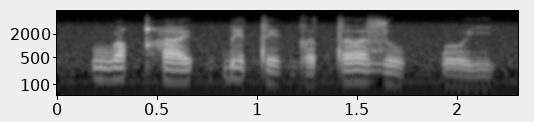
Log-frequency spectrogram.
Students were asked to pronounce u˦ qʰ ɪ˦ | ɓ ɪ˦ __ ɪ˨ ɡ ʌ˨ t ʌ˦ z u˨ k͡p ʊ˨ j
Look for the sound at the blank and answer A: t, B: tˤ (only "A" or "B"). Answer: A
